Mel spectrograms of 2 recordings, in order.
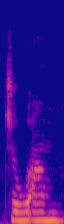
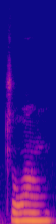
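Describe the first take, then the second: No difference in how they are said.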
